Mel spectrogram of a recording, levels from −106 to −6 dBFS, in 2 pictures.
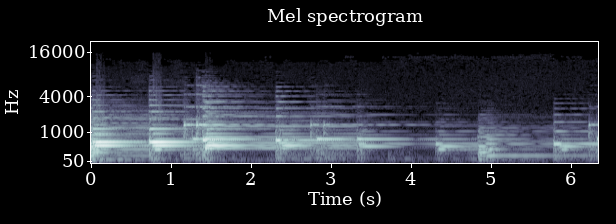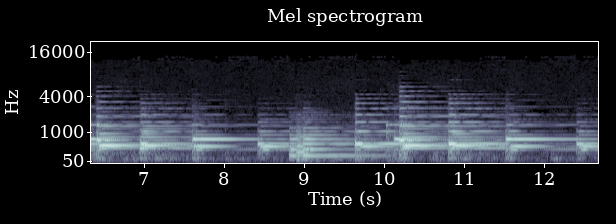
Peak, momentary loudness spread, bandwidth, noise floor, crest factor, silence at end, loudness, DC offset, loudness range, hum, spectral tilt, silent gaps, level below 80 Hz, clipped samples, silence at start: -6 dBFS; 18 LU; 6.6 kHz; -48 dBFS; 20 dB; 0 s; -26 LUFS; under 0.1%; 11 LU; none; -6.5 dB/octave; none; -66 dBFS; under 0.1%; 0 s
